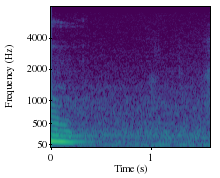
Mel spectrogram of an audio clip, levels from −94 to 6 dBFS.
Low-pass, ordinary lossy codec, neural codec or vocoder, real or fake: 7.2 kHz; none; none; real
